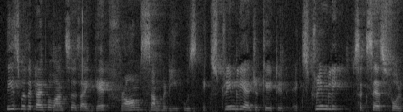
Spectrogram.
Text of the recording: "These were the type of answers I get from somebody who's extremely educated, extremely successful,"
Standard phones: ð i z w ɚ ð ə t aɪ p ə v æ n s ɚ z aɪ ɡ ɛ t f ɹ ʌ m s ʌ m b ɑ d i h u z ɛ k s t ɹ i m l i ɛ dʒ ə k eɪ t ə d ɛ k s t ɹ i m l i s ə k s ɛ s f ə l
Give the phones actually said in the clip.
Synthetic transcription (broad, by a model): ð i z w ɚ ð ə t aɪ p ə v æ n s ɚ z aɪ ɡ ɛ t f ɹ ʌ m s ʌ m b ɑ d i h u z ɛ k s t ɹ i m l i ɛ dʒ ə k eɪ t ə d ɛ k s t ɹ i m l i s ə k s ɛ s f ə l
